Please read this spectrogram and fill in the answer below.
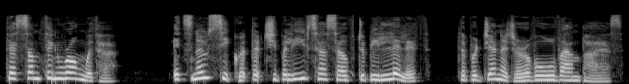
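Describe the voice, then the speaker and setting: A woman's voice: mid-range voice, animated, moderate pace, no room sound, studio quality, pitched above the performer's own voice, close to an everyday voice. A woman voicing a bitter, restless female vampire in an audiobook, speaking with emphatic indignation. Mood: accusing. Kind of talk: audiobook character dialogue.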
